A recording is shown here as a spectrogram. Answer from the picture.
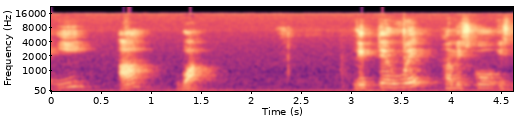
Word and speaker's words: IAVA: लिखते हुए हम इस सिंबल की स्पेलिंग लिखते हैं IAVA, लेकिन बोलते हुए हम इसको बोलते हैं ई आ वा।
